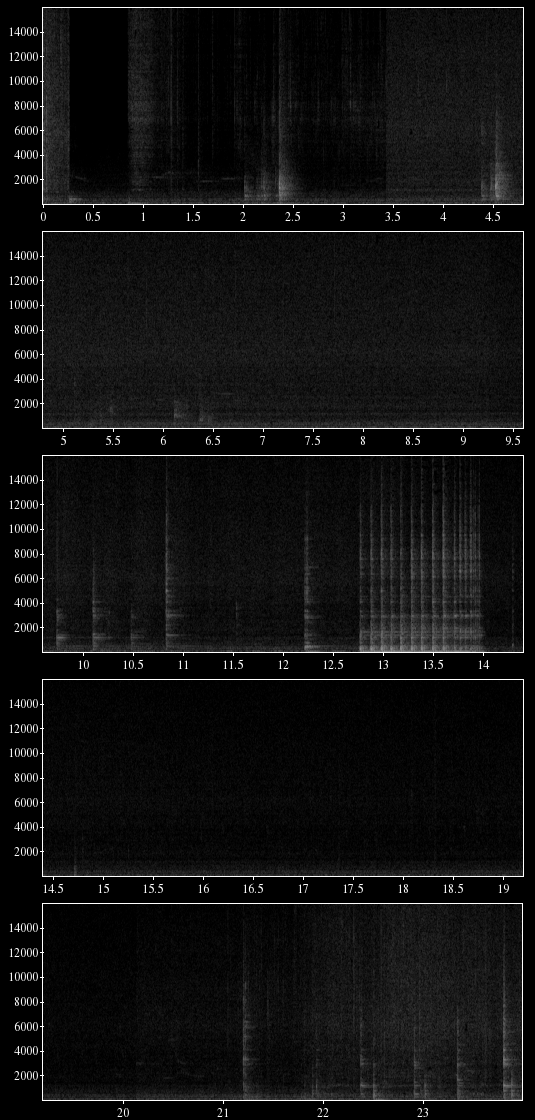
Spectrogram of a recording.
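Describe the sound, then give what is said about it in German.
Onions sautéing in a pan in the fat left from searing meat: a soft, steady sizzle with scattered clicks and scrapes of stirring, and one loud burst of hissing partway through. “So, das Fleisch ist jetzt leicht angebraten. Von dem her nehme ich jetzt kurz raus und dünste dann die Zwiebeln drin an.”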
